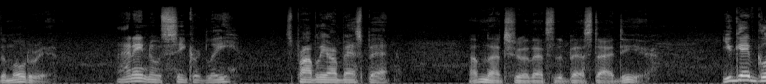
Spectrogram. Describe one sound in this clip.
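A middle-aged man speaks with a drawl.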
